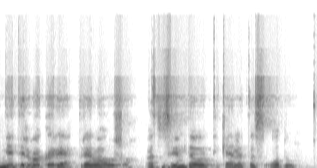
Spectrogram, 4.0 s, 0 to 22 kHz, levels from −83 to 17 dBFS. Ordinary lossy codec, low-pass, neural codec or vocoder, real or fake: Opus, 16 kbps; 19.8 kHz; vocoder, 44.1 kHz, 128 mel bands, Pupu-Vocoder; fake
